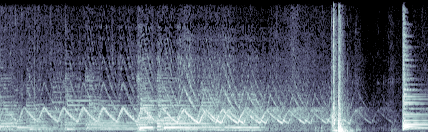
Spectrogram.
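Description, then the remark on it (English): Several police sirens wail together as a group of squad cars race up the road, rapid rising-and-falling tones layered over one another, then a sharp thump and a burst of noise near the end. No one speaks. “As we walk into the house, a rake of squad cars goes flying up the road.”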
